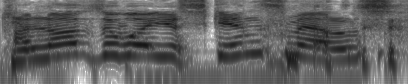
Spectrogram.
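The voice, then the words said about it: Thick German accent in English. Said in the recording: “in English, but with a thick German accent ... Anytime I've ever done a German accent, it's always very loud.”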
